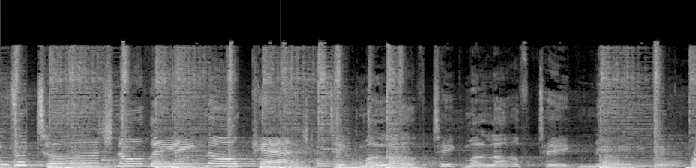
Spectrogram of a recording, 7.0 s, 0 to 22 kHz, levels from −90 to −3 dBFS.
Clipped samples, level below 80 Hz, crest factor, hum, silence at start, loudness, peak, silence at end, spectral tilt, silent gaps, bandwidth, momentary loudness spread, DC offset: under 0.1%; -22 dBFS; 16 dB; none; 0 s; -16 LUFS; 0 dBFS; 0 s; -5 dB/octave; none; 17 kHz; 9 LU; under 0.1%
